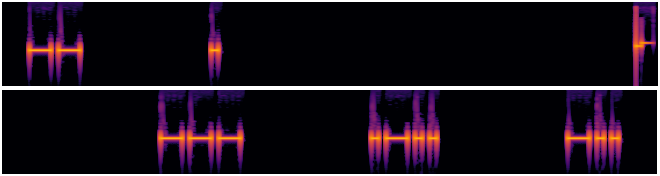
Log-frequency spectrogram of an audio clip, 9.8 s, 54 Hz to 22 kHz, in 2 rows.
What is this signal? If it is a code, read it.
Morse code, heard as a keyed tone, about 22 wpm, spaced as for 8 wpm, 700 Hz. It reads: ME OLD
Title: 6x Character Spacing - Top 200 Words - 22wpm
